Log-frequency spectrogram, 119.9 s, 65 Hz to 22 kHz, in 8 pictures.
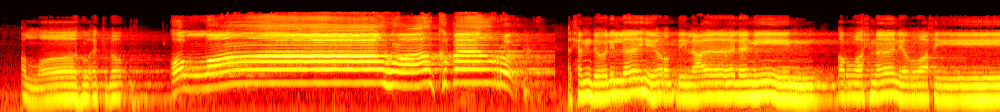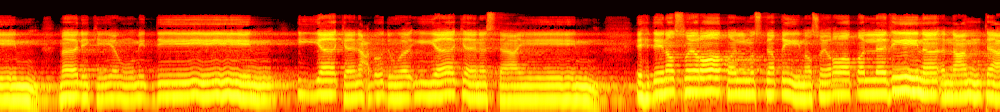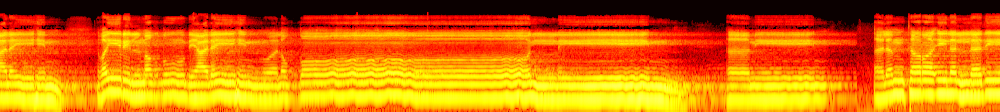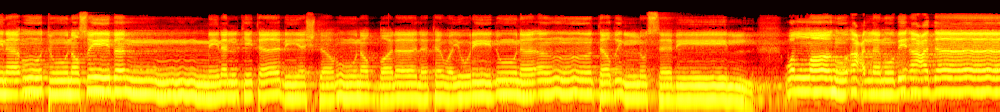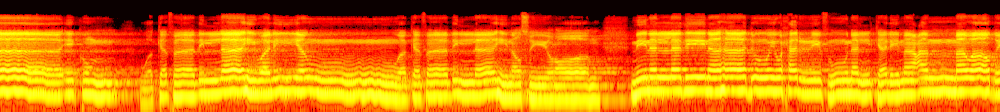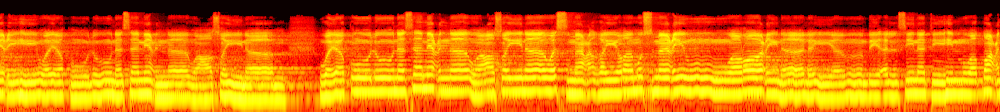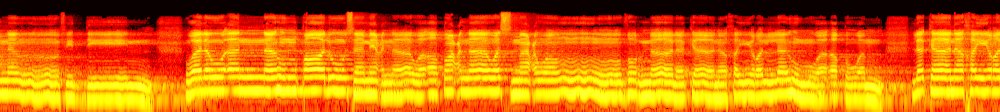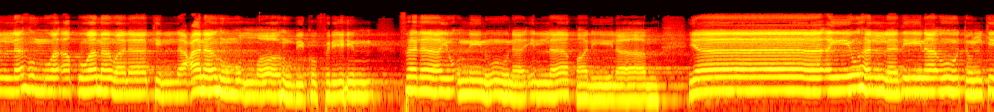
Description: صلاة العشاء للشيخ ماهر المعيقلي 21 صفر 1442 هـ
تِلَاوَات الْحَرَمَيْن .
